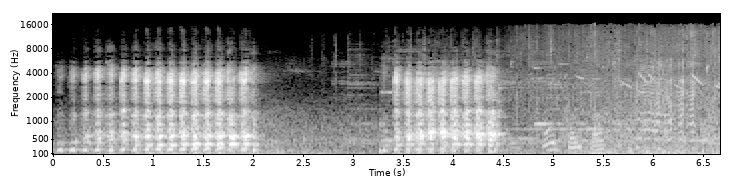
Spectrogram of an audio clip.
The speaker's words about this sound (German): Das ist doch auch eine schöne große Ziege, die 22. Ja. Die hat aber auch so was ganz Ruhiges.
